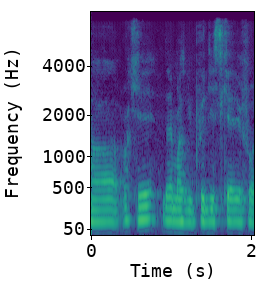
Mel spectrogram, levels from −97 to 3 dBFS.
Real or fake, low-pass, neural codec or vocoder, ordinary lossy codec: fake; 7.2 kHz; codec, 16 kHz, 4 kbps, X-Codec, WavLM features, trained on Multilingual LibriSpeech; none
